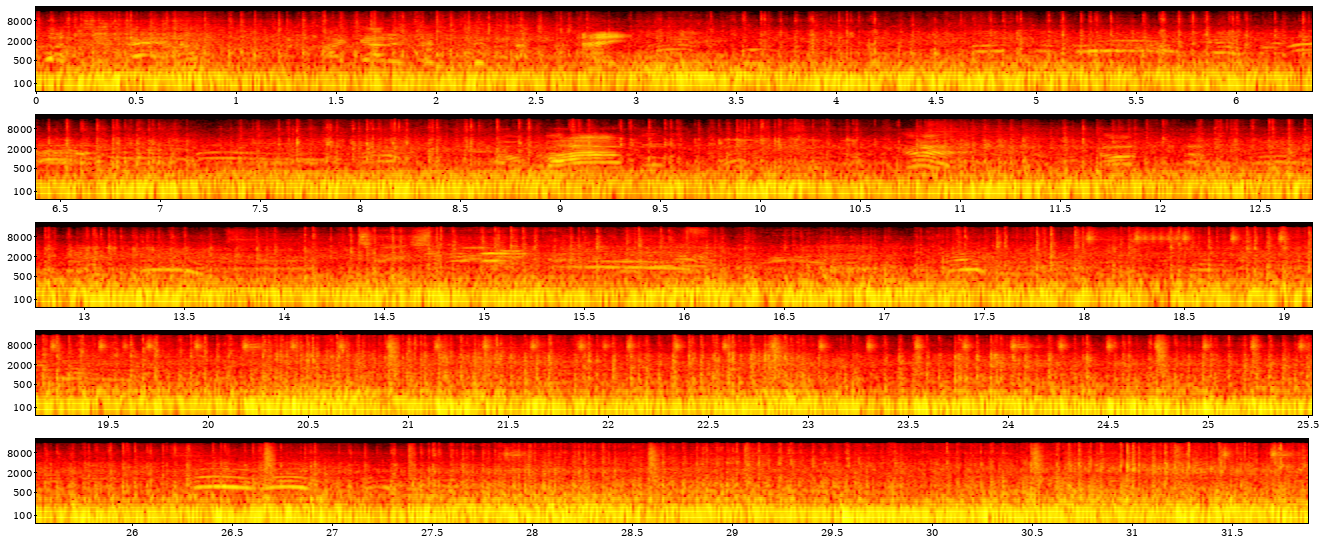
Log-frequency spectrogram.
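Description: Crowd voices shouting over a steady low rumble of race-car engines, the rumble growing louder about twenty seconds in.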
